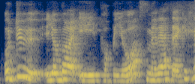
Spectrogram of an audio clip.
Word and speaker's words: papillon: Kan ikke vi den korrekte uttale, Rania? Hvordan sier vi det? – Papillon. Ja. Yes. Med den nasale lyden ja. På slutten.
